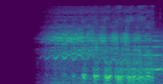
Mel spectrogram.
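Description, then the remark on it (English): A horse whinnies loudly, a long quavering neigh with a shaky, descending vibrato that carries on for well over a second after a brief silence. “It's a true story about a horse, a very clever horse named Hans.”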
